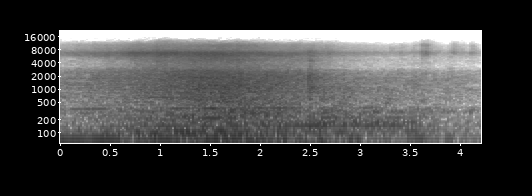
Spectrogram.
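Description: Audience applauding: a burst of clapping that swells, peaks and dies away over about three seconds.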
